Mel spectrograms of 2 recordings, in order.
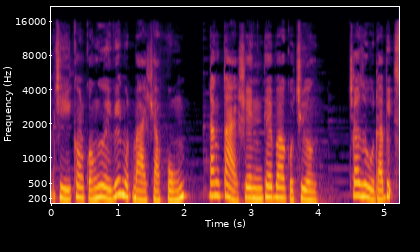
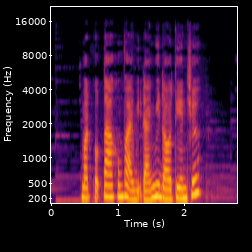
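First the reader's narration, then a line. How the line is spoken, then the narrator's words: Loud laughter. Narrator (Vietnamese): Có người cười to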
